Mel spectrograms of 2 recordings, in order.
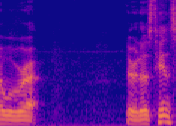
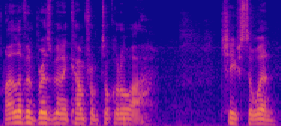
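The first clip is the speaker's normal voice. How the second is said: ordinary delivery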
